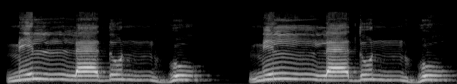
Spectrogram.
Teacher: ঈদগামে বেলা গুন্না, গুন্না ছাড়া মিলিয়ে পড়বো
